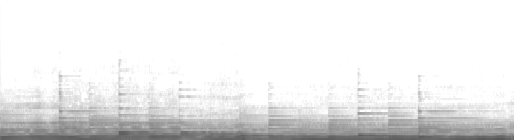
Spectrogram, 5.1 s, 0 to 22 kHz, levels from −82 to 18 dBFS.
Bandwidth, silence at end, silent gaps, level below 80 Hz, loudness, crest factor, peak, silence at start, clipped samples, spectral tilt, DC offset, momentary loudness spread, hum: 7.8 kHz; 0 s; none; -54 dBFS; -23 LUFS; 12 dB; -10 dBFS; 0 s; under 0.1%; -9 dB/octave; under 0.1%; 2 LU; none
